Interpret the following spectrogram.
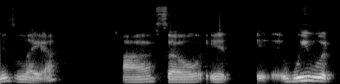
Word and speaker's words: Leah: An Aleph with an Ah sound. And then we've got our H here at the end. Her name is Leah. So we would pronounce it Leah in English.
